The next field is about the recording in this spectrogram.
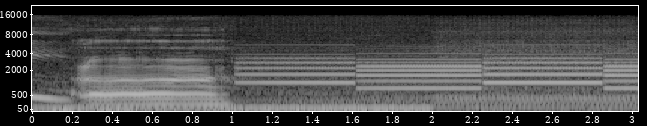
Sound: siren wailing

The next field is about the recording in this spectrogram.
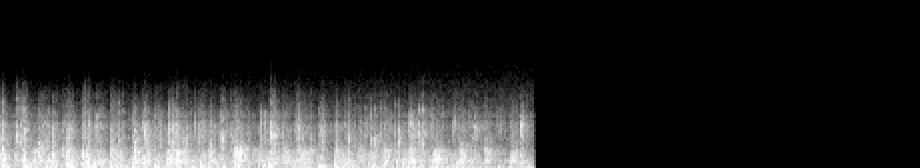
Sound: audience applauds

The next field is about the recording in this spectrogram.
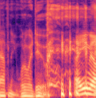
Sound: laugh

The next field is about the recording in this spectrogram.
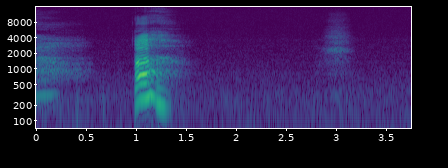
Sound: sighs in homosexual

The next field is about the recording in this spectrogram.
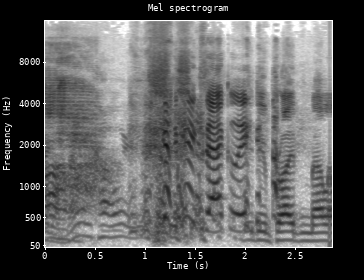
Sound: all laugh

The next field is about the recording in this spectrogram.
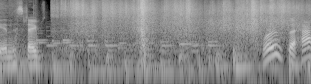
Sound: tin foil crinkling

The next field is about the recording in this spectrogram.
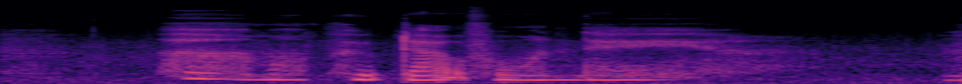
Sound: sighs

